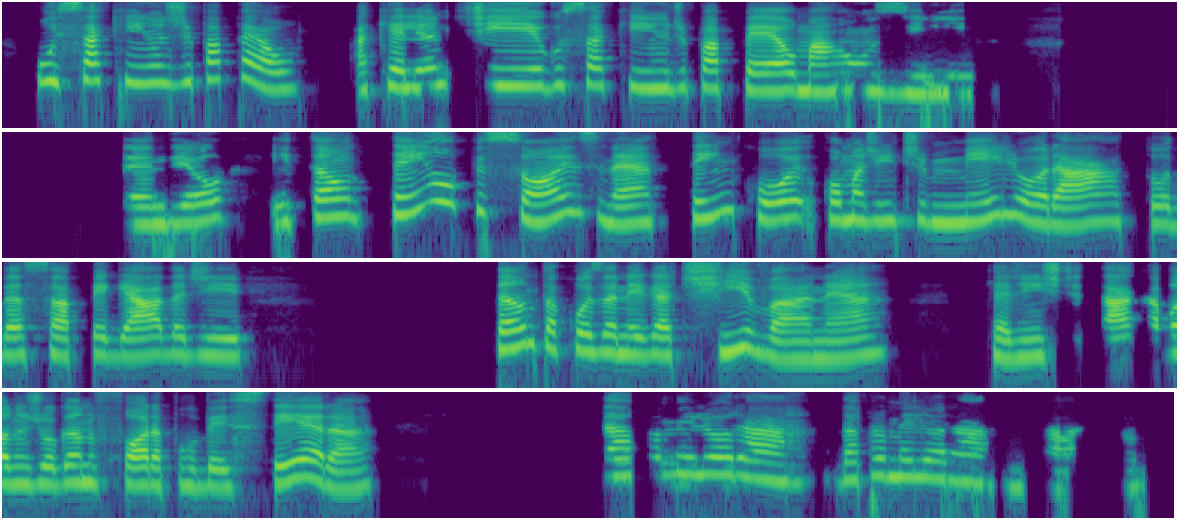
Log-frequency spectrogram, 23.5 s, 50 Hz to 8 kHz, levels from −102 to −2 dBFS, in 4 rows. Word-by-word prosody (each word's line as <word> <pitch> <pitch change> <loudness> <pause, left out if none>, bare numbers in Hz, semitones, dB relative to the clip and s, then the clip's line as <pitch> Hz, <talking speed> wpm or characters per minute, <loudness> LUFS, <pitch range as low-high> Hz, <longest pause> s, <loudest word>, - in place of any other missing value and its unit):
os 330 -1 0
saquinhos 315 -3 +2
de 320 - -3
papel, 320 -9 0 0.3
aquele 255 +3 0
antigo 275 -1 0
saquinho 275 -3 -1
de 250 - -8
papel 245 -3 +3
marronzinho. 215 -2 -2 1.7
Entendeu, 200 +4 0 0.2
então, 255 +6 +1
tem 295 +8 +2
opções, 310 - +2
né, 205 -1 +2 0.2
tem 260 +7 -1
coi 250 -6 0
como 235 0 0
a - - +2
gente 225 +1 -6
melhorar, 215 -2 +1
toda 200 -1 -1
essa 190 -1 +3
pegada 185 +1 +2
de 185 -1 -4 1.2
tanta 255 +2 +4
coisa 220 -2 0
negativa, 195 -2 +1
né, 175 +5 -1 0.5
que 185 - -4
a 170 - 0
gente 180 +3 -4
tá 190 0 +6
acabando 205 -1 0
jogando 205 +1 -1
fora 195 -1 +2
por 190 0 -10
besteira 180 0 +1 1.1
dá 270 0 +2
pra 290 0 -12
melhorar, 280 -7 -1
dá 235 +2 -4
pra 275 +2 -5
melhorar 245 -5 -3
exato. 170 +1 -11
225 Hz, 115 wpm, -25 LUFS, 195-260 Hz, 1.7 s, tá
